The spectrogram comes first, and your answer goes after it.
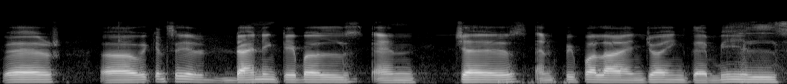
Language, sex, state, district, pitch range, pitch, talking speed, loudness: English, male, Gujarat, Valsad, 105-115 Hz, 110 Hz, 115 wpm, -19 LUFS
